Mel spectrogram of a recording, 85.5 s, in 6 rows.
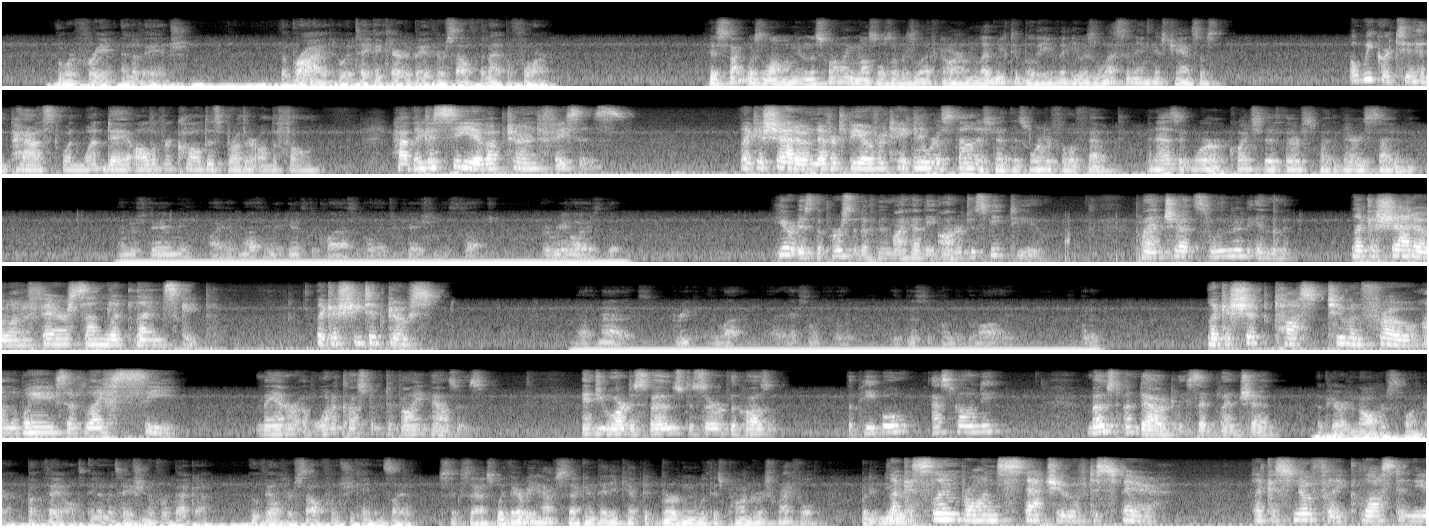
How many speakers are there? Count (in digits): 7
